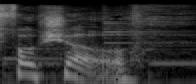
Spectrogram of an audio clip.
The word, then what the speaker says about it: Fo Shou: There's Fo Shou.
